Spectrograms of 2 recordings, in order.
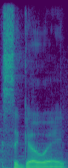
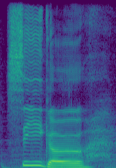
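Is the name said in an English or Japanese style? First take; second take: Japanese; English. First: The name is said with Japanese-style vowels. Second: The name is said with English-style vowels. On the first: The speaker calls it wrong. "I'll default to like a Japanese pronunciation" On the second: The speaker calls it right. "I say Seago. That's correct"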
